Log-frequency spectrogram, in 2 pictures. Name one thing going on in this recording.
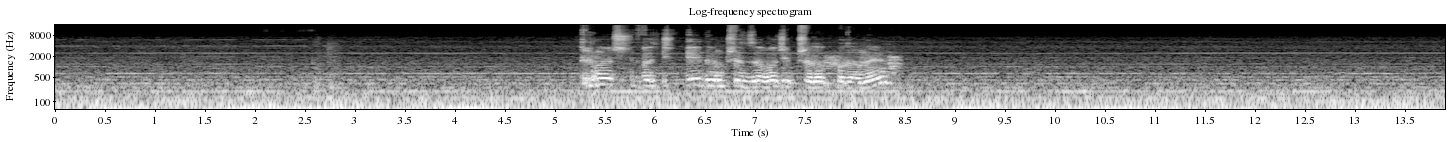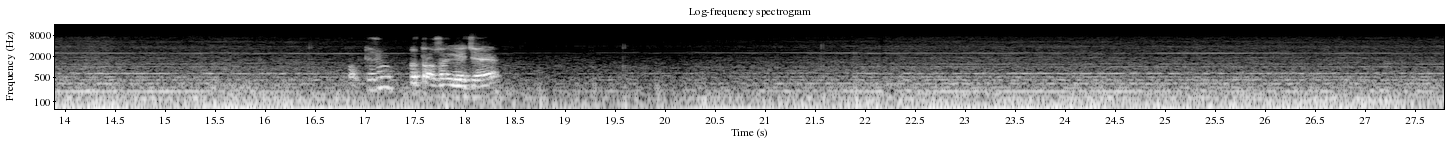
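An electric train hums steadily at low pitch.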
